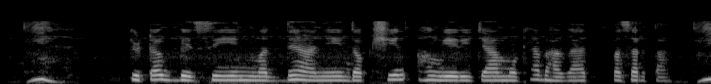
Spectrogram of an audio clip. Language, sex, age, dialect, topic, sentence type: Marathi, female, 25-30, Varhadi, agriculture, statement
